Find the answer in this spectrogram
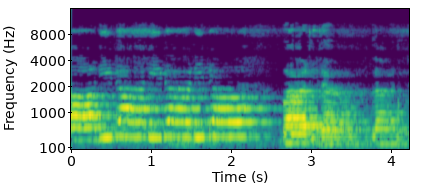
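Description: A young performer's voice singing long held notes, with a louder new phrase starting about two and a half seconds in.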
